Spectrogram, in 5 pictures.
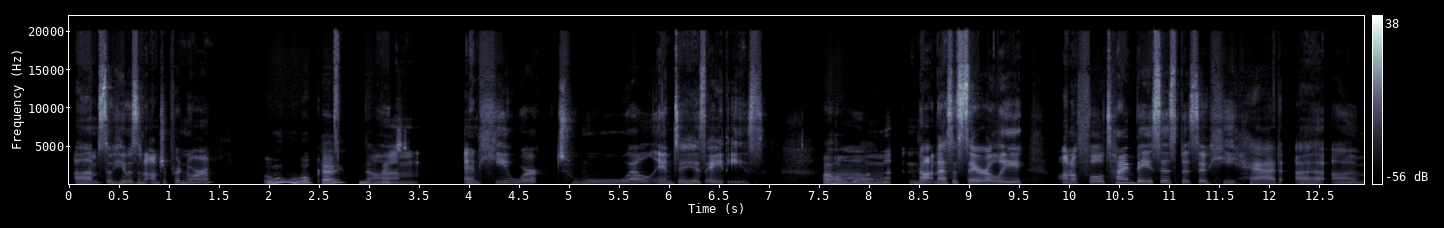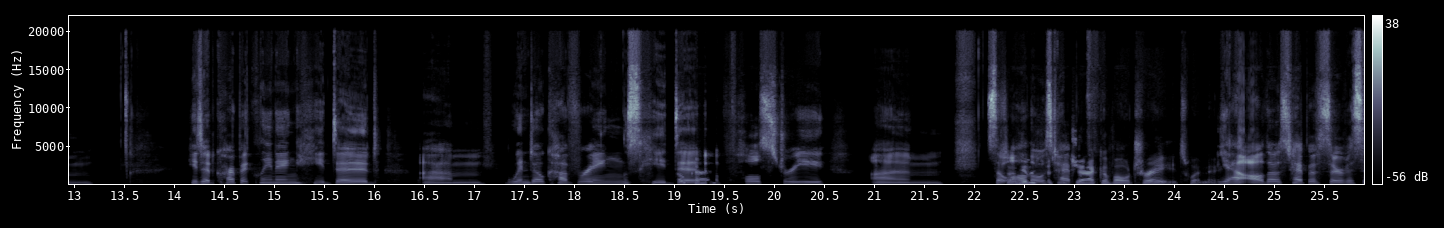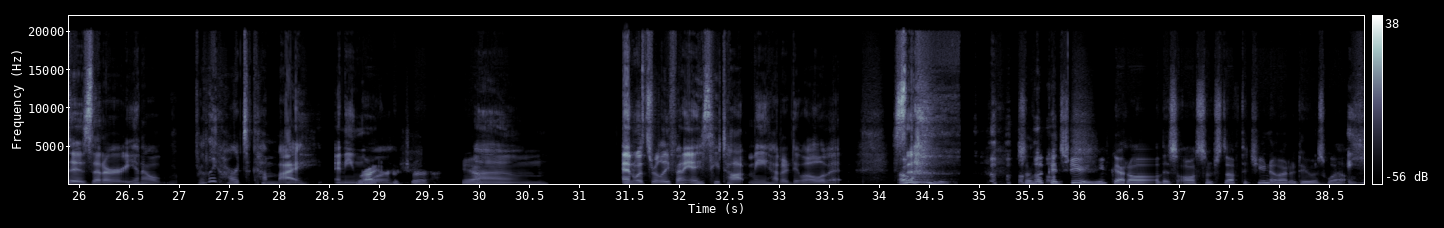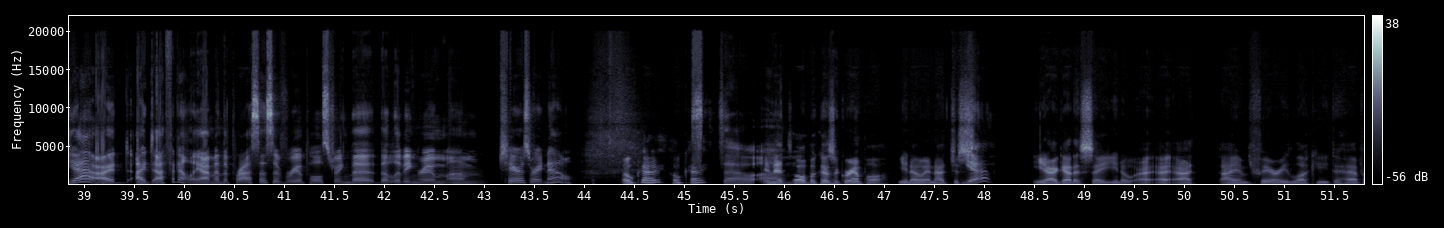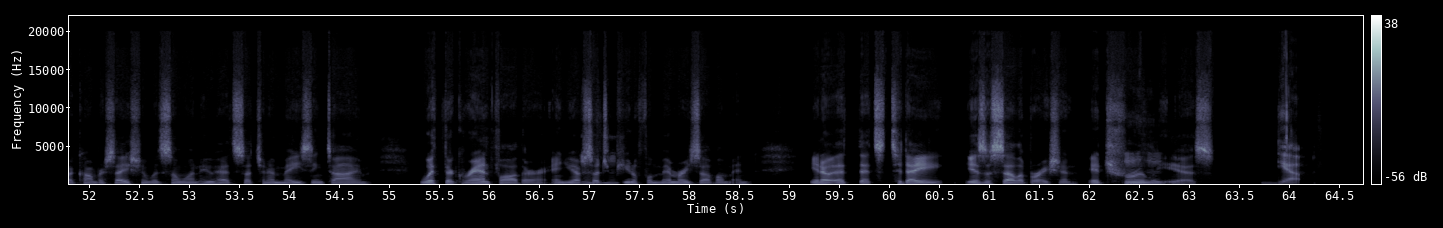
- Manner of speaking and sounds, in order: stressed: "well"; laughing while speaking: "So"; laugh; other background noise; tapping; stressed: "truly"
- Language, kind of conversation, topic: English, advice, How can I cope with the loss of a close family member and find support?
- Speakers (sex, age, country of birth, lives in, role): female, 40-44, United States, United States, user; male, 40-44, United States, United States, advisor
